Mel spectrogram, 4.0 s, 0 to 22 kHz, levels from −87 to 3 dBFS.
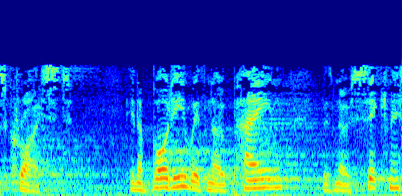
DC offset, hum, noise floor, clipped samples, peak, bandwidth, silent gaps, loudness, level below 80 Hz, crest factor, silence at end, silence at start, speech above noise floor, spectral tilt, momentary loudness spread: under 0.1%; none; -44 dBFS; under 0.1%; -6 dBFS; 5.8 kHz; none; -24 LUFS; -48 dBFS; 18 dB; 0 s; 0 s; 21 dB; -5.5 dB/octave; 15 LU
